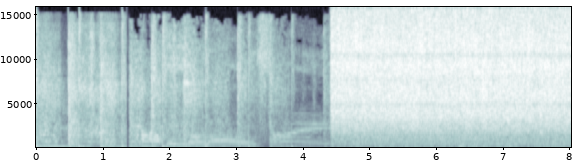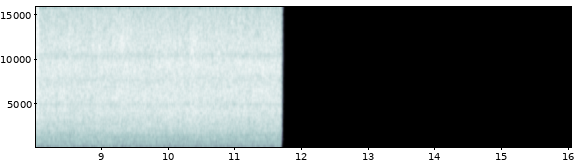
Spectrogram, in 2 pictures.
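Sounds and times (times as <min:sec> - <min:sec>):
music: 0:00.0 - 0:04.4
running water hiss: 0:04.4 - 0:11.7.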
